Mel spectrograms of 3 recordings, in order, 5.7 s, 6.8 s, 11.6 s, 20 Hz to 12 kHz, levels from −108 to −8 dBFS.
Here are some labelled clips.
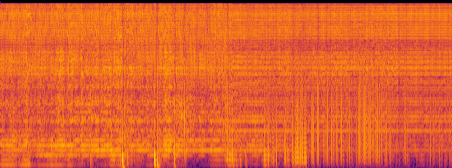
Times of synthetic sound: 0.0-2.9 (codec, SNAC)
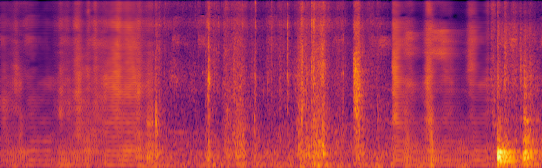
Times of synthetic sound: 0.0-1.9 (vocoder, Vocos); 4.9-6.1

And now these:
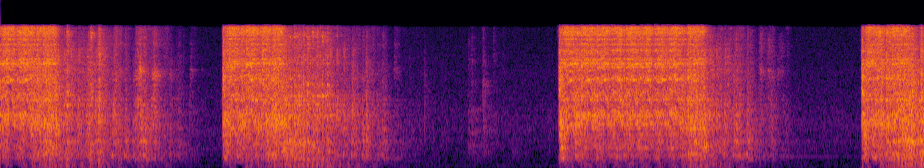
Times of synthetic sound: none

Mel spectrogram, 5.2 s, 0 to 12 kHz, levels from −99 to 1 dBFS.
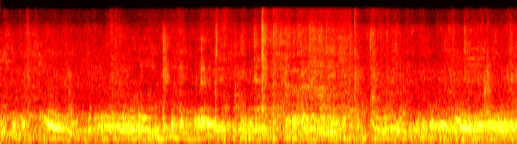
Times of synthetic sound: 1.3-3.5 (codec, SNAC)

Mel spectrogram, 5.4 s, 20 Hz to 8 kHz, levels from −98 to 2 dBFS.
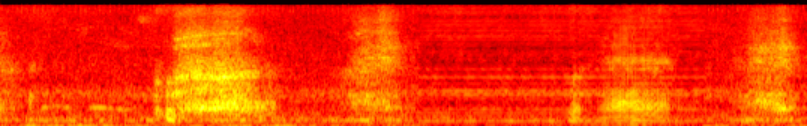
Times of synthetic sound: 2.8-4.7 (vocoder, HiFi-GAN)

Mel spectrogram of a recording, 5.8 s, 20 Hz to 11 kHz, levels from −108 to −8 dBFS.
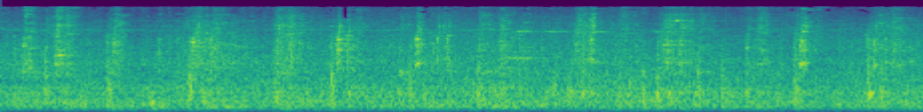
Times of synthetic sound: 0.6-1.7 (vocoder, WaveNeXt); 4.3-4.9

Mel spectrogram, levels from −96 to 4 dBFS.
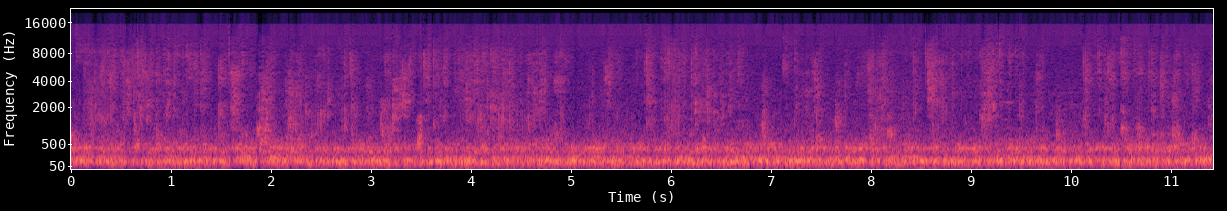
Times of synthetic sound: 7.9-8.7 (autoencoder, DAC-VAE)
